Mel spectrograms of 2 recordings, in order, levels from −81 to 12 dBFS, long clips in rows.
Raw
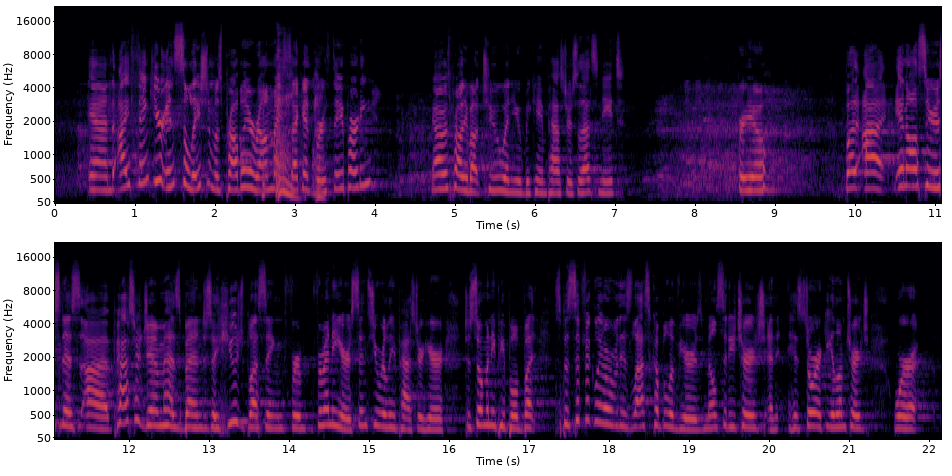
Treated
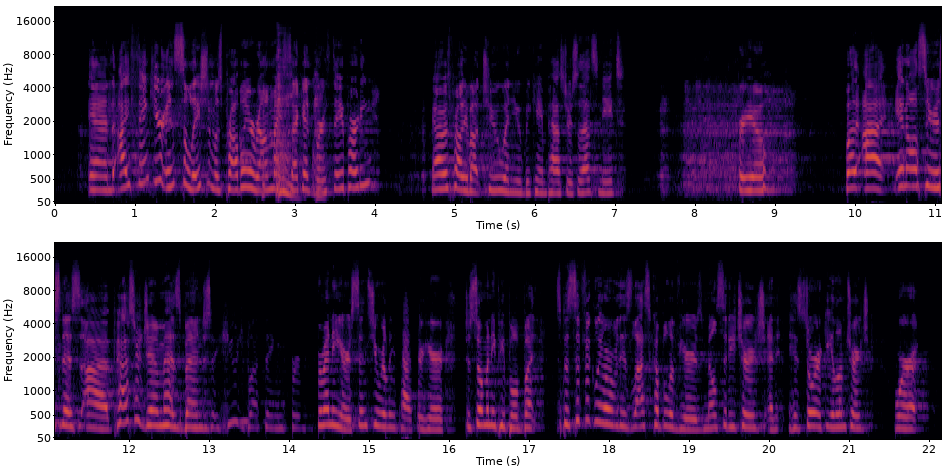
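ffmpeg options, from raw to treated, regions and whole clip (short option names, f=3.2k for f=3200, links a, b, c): -filter_complex "[0:a]asettb=1/sr,asplit=3[a][b][c];[a]atrim=end=13.004[d];[b]atrim=start=13:end=14.3,asetpts=PTS-STARTPTS,afade=t=in:d=0.004:c=qsin,afade=t=out:st=1.296:d=0.004:c=qsin,highpass=130,lowpass=2.7k,acompressor=threshold=-44dB:ratio=8:attack=3.2:release=140:knee=1:detection=peak[e];[c]atrim=start=14.296[f];[d][e]acrossfade=d=0.004:c1=hsin:c2=qsin[g];[g][f]acrossfade=d=0.004:c1=qsin:c2=hsin,asettb=1/sr,asplit=3[h][i][j];[h]atrim=end=15.204[k];[i]atrim=start=15.2:end=15.63,asetpts=PTS-STARTPTS,afade=t=in:d=0.004:c=qsin,afade=t=out:st=0.426:d=0.004:c=qsin,highpass=320,adynamicsmooth=sensitivity=4:basefreq=530[l];[j]atrim=start=15.626[m];[k][l]acrossfade=d=0.004:c1=hsin:c2=qsin[n];[n][m]acrossfade=d=0.004:c1=qsin:c2=hsin,aecho=1:1:3.2:0.55,agate=range=-13dB:threshold=-49dB:ratio=16:detection=peak,volume=-1.5dB"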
